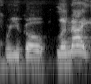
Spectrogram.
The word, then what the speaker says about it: Lanai: Lanai, it's two I's. You pronounce the second I.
